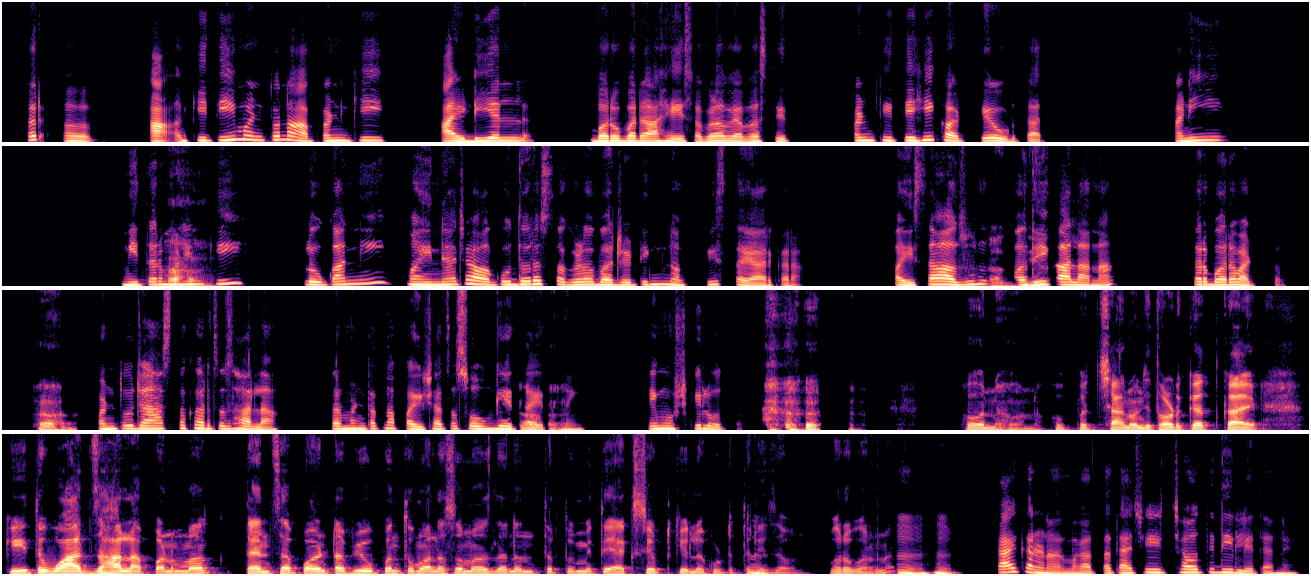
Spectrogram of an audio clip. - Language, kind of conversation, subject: Marathi, podcast, घरात आर्थिक निर्णय तुम्ही एकत्र कसे घेता?
- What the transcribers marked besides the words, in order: in English: "आयडियल"; chuckle; in English: "पॉइंट ऑफ व्ह्यू"; other background noise; in English: "एक्सेप्ट"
